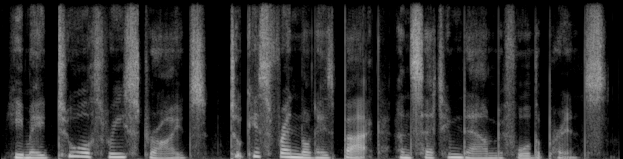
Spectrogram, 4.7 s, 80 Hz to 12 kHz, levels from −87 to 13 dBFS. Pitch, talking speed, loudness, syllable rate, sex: 215 Hz, 245 wpm, -21 LUFS, 5.4 syllables/s, female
